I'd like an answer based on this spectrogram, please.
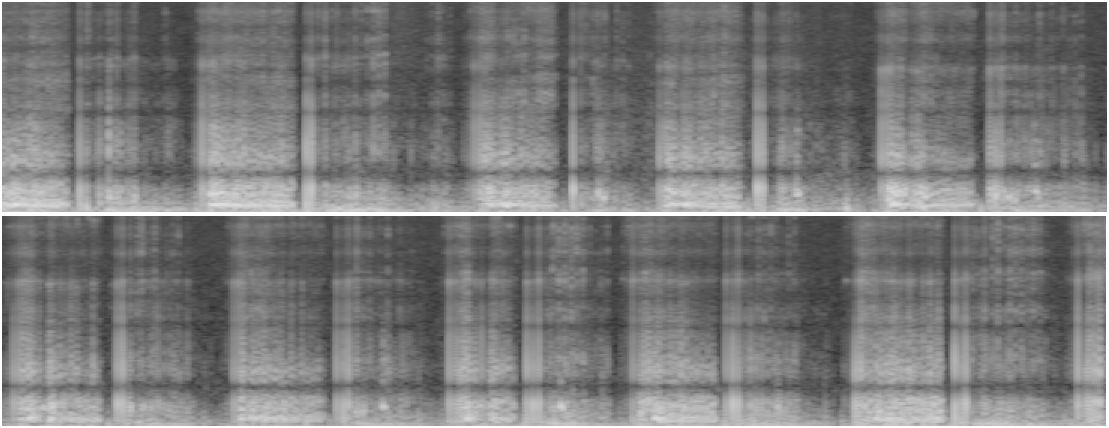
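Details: Close, loud purring from a cat, a grainy low drone pulsing in and out about forty times per minute, breath after breath without pause.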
